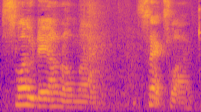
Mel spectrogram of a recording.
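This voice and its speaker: With very wide pitch swings, a woman speaks over noticeable background noise, her voice carrying audible room echo. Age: 80s+. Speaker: stand-up comedian. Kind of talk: stand-up. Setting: stage with audience.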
